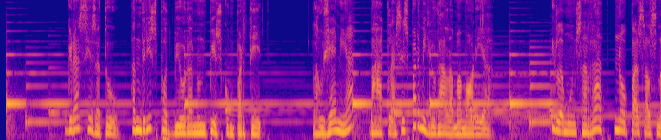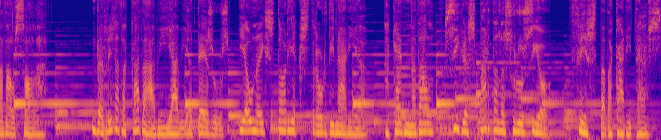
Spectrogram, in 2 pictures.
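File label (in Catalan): falca ràdio; caritas; nadal sigues part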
